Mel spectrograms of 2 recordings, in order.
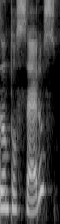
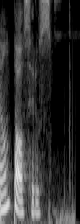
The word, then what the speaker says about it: antóceros: grupos as hepáticas os antoceros pessoal pronúncia correta antóceros e os musgo os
